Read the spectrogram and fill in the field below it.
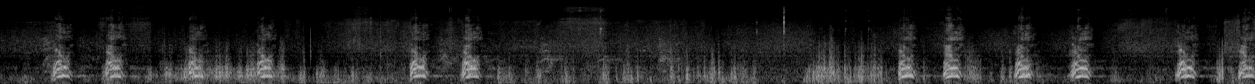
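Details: Repeated barks from a dog at Three Cliffs Bay, Wales, seaside beach: clusters of two or three sharp woofs with short pauses, over a hiss of wind and surf.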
